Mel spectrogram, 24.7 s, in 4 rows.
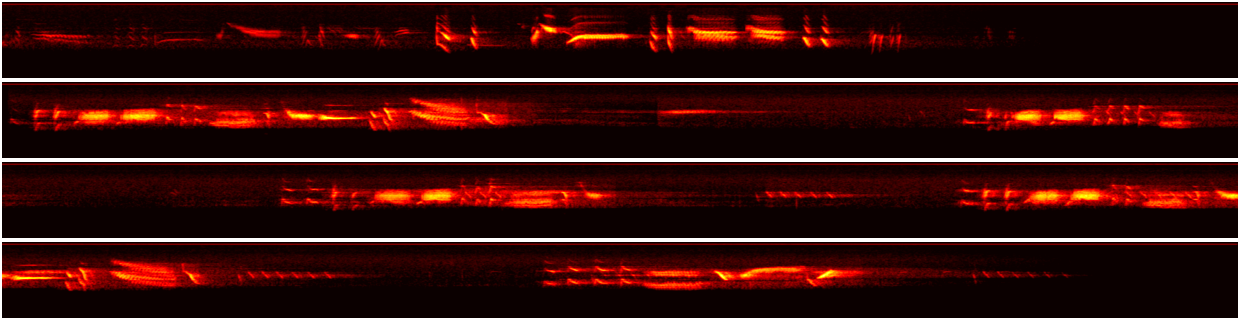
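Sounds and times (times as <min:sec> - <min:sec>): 
common linnet calling: 0:00.0 - 0:04.9, 0:06.2 - 0:23.9.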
